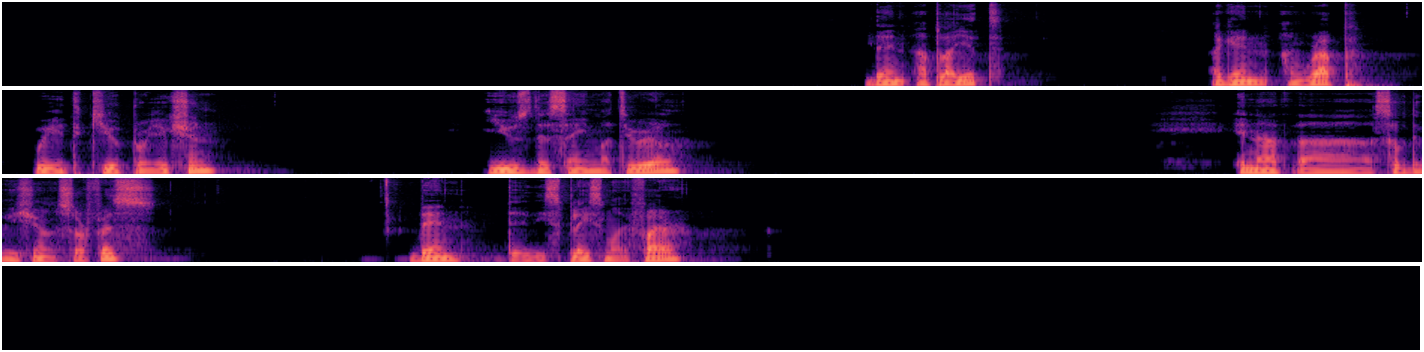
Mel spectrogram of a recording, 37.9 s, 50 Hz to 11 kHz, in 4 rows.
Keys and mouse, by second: 0.9-1.6 middle drag, 2.8 click, 3.2 shift+drag, 5.8-6.5 drag, 7.7 Tab, 8.0 a, 8.9 u, 10.2 Tab, 11.8-13.8 drag, 15.7-16.4 drag, 16.4 middle click, 23.9-25.5 middle drag, 27.3-33.3 drag.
